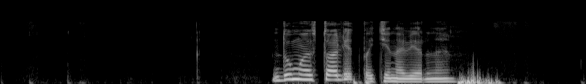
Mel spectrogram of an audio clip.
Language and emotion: Russian, neutral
